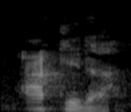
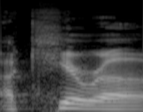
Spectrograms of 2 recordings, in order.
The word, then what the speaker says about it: Akira: But uh what has been going on lately is you know the movie Akida or Akira or however you want to pronounce it. I pronounce it the way it's supposed to be. Akida.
